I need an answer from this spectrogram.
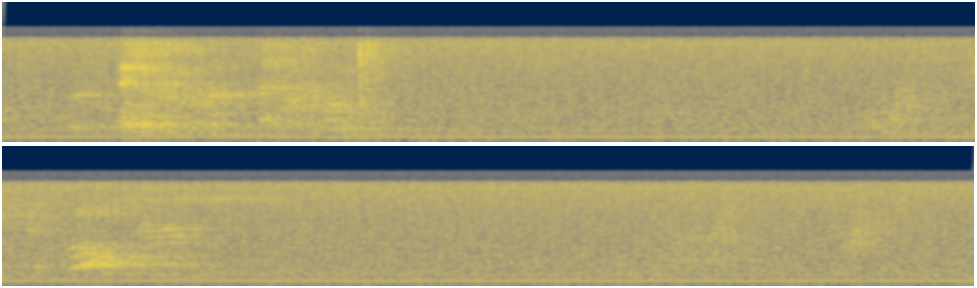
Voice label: Ballroom Unexplained Female Voice (Um get the vultures) Amplified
